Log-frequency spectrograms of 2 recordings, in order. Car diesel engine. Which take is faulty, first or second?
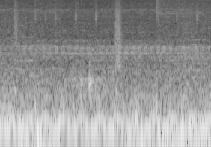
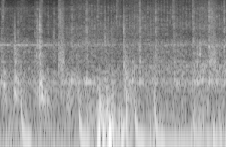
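second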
